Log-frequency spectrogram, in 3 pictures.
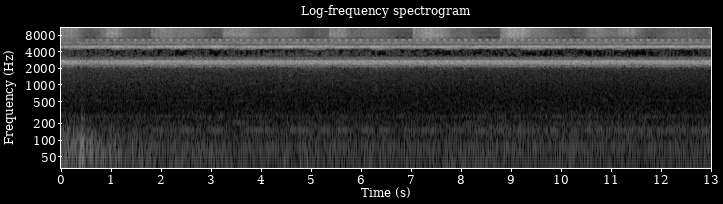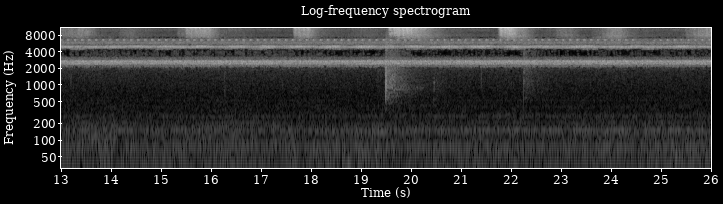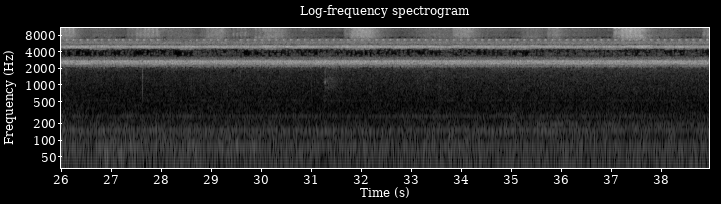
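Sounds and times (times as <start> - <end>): low steady rumble: 0.0 - 6.8
insects trilling: 0.0 - 38.9
pulsed insect calls: 0.0 - 38.9.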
